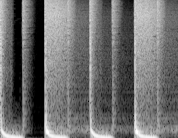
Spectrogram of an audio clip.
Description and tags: Well, I tried to make this good enough for a common use likely for any electric song or something.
